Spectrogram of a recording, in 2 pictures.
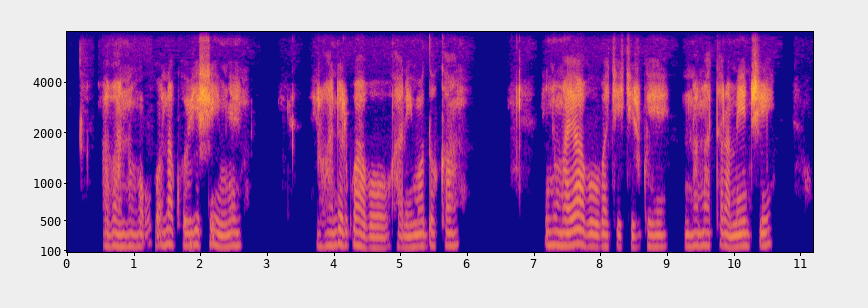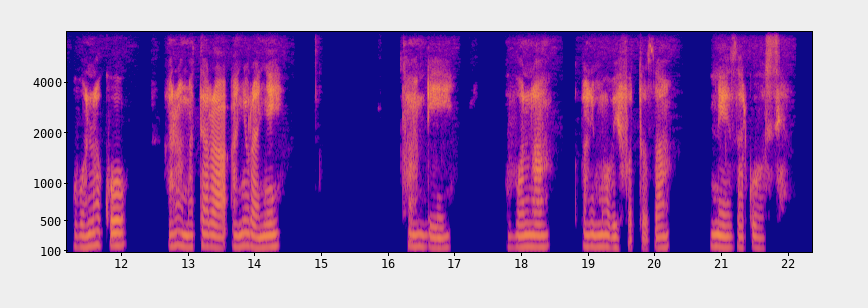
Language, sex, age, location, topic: Kinyarwanda, female, 50+, Kigali, finance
